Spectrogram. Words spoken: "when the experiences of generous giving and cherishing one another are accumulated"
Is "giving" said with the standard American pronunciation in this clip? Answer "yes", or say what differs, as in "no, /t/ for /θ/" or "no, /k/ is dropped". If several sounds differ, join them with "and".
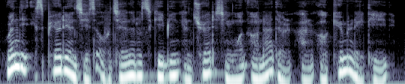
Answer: no, /p/ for /v/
